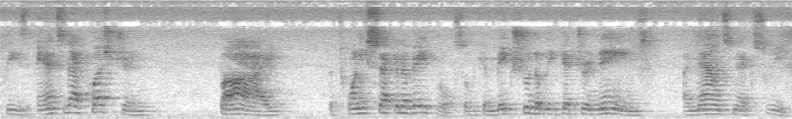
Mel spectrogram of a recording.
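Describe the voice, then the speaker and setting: A man speaking as a teacher to young pupils, in deliberate, clearly spaced phrases for children. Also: fairly high pitch, echoey room, far from the mic, slight background noise, poor audio. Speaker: teacher reading aloud to students. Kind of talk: children's read-aloud and announcements to pupils.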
